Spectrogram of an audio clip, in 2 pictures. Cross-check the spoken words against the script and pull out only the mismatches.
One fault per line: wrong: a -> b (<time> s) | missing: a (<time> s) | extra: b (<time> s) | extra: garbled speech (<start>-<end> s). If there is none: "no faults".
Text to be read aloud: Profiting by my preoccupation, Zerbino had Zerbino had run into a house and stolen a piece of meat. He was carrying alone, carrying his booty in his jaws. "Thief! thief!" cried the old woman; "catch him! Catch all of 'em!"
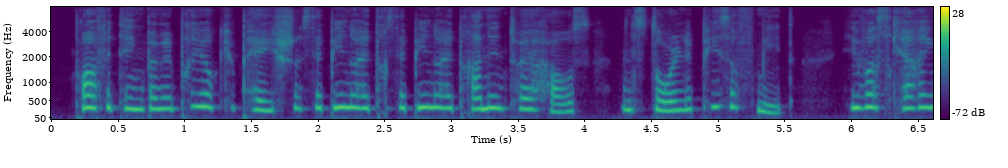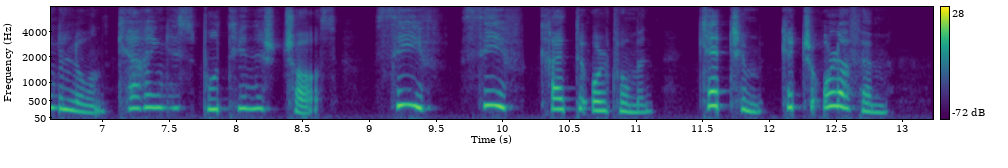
no faults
